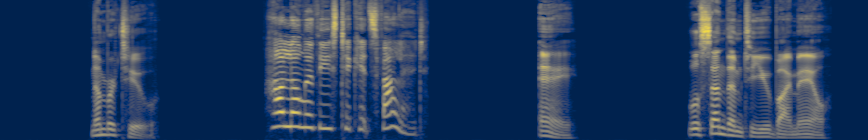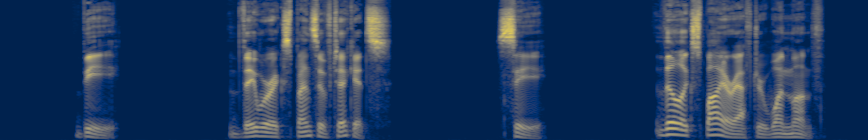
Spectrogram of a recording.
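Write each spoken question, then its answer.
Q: How long are these tickets valid?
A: C: They'll expire after 1 month.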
